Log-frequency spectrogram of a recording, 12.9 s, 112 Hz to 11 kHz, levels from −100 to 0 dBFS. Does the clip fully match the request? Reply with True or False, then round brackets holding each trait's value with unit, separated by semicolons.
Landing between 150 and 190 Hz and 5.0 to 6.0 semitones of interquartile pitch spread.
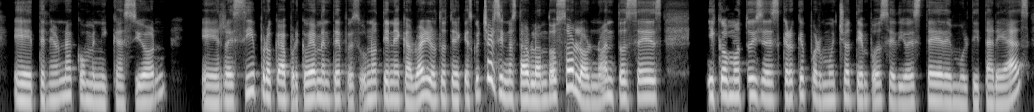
False (185 Hz; 2.8 semitones)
